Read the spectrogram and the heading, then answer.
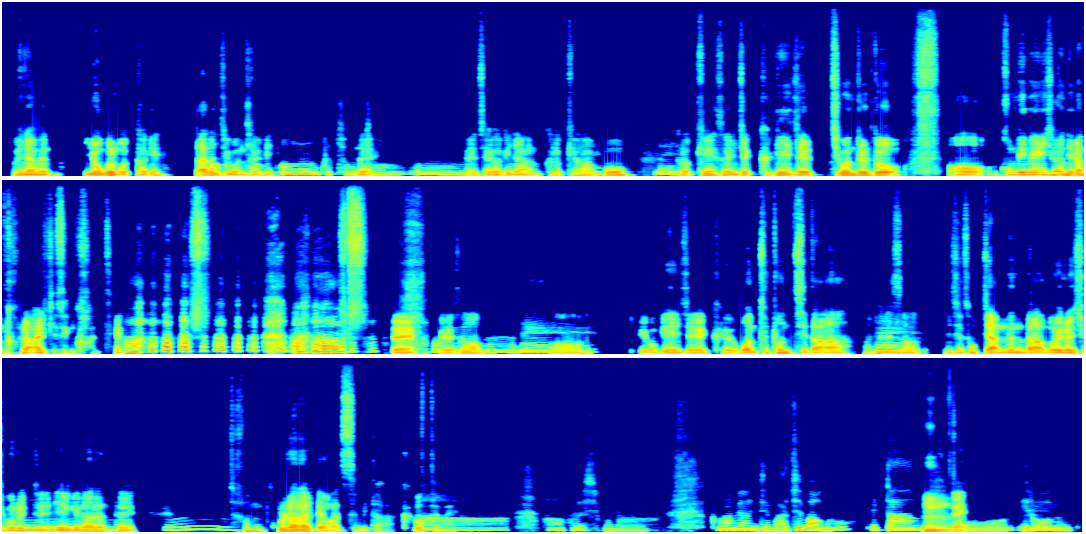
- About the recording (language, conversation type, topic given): Korean, podcast, 온라인에서 대화할 때와 직접 만나 대화할 때는 어떤 점이 다르다고 느끼시나요?
- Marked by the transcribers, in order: laughing while speaking: "걸 알게 된 것 같아요"; laughing while speaking: "아 아"; laugh; other background noise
